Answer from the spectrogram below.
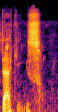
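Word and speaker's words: Stachys: Had stated that Statues is actually pronounced Stackies and is named after a plant genus.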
